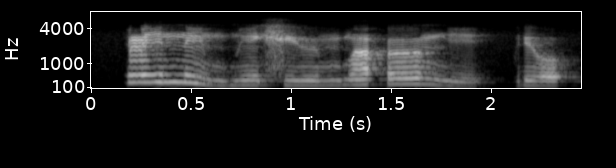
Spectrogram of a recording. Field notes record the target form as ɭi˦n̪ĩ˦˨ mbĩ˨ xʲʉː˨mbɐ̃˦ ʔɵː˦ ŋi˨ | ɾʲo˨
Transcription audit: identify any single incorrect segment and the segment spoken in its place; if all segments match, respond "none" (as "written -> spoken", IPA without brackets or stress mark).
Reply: none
